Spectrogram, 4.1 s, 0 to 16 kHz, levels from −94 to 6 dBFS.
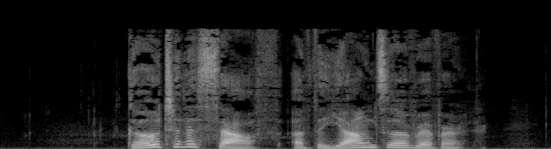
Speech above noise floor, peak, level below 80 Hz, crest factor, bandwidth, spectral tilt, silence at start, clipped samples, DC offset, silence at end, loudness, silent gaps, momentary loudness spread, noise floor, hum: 38 dB; -10 dBFS; -66 dBFS; 22 dB; 13.5 kHz; -3.5 dB/octave; 0.95 s; under 0.1%; under 0.1%; 0.65 s; -29 LUFS; none; 13 LU; -68 dBFS; none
